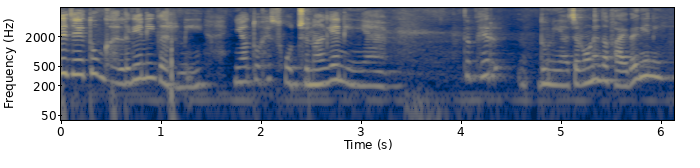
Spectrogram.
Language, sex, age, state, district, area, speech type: Dogri, female, 18-30, Jammu and Kashmir, Jammu, urban, spontaneous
